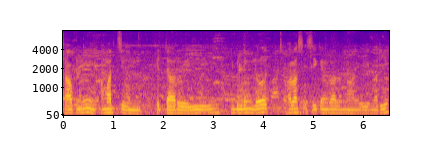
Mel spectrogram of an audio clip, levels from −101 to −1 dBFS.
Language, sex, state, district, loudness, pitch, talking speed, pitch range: Telugu, male, Andhra Pradesh, Sri Satya Sai, -20 LUFS, 120 Hz, 110 wpm, 115-125 Hz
